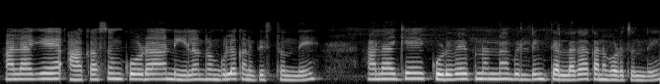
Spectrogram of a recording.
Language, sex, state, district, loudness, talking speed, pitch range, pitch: Telugu, female, Telangana, Hyderabad, -17 LUFS, 100 wpm, 225-250 Hz, 240 Hz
